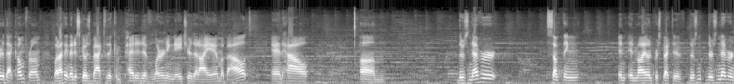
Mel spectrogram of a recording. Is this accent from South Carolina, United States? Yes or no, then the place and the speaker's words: yes; Greenville, South Carolina, United States; also born or lived in San Francisco; I grew up in Greenville, South Carolina, and San Francisco, California. Spent a lot of time in Atlanta, Georgia.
